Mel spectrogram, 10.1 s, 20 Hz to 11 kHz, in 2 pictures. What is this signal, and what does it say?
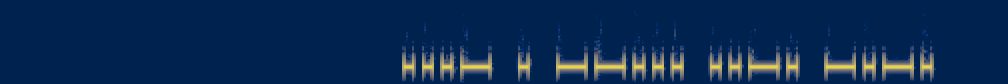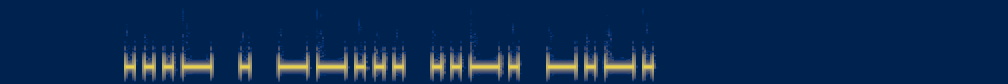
Morse code, heard as a keyed tone, about 25 wpm, 700 Hz. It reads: VE7FC VE7FC
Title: DXCC-100 Call Signs - 5 Characters - Repeated 2x - 25wpm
